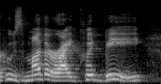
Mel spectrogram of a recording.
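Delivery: usual speaking voice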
